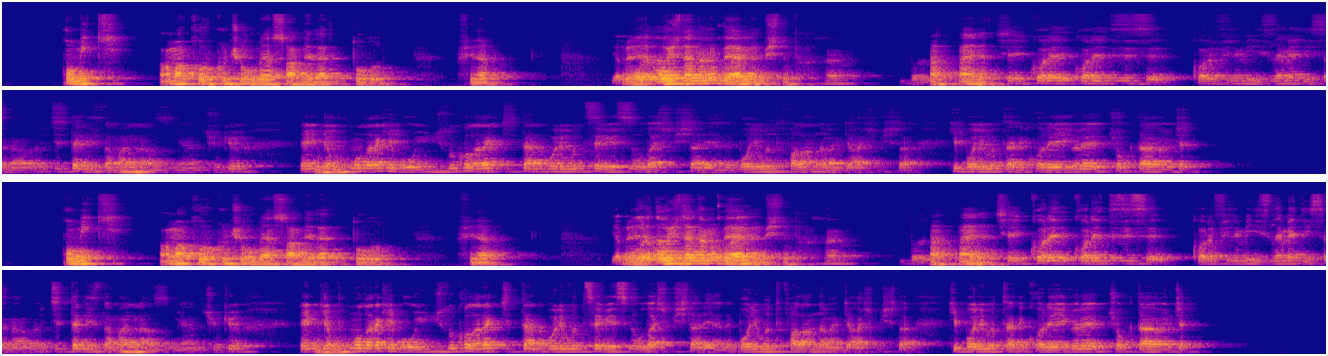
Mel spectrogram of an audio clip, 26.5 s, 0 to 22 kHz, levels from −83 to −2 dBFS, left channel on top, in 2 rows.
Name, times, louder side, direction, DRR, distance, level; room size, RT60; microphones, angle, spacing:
voice 1, 0.6-1.2 1.6-3.9 4.7-4.9 6.2-7.7 9.3-9.9 14.4-14.6 16.4-16.7, equal, 25° left, 1 dB, 2.9 m, -20 dB
voice 2, 6.1-7.6 8.2-8.5 9.1-15.9 16.2-25.1, right 1 dB, 70° right, 2 dB, 2.9 m, -29 dB
15.0 x 13.5 x 3.3 m, 0.67 s
head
